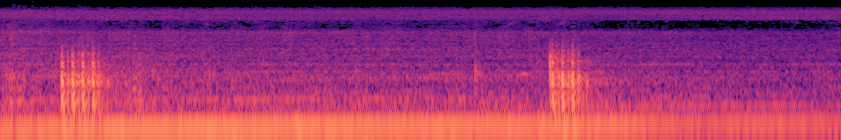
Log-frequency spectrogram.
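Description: Two short bursts of distant automatic gunfire, about half a second in and again just after four seconds, each a quick run of a few shots, over a steady low rumble.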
